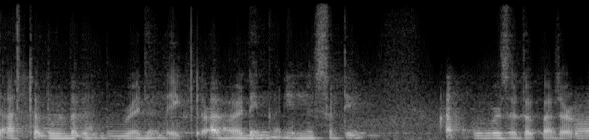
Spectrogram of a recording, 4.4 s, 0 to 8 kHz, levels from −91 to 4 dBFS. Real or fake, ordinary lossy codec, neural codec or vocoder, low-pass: fake; none; codec, 16 kHz, 0.5 kbps, X-Codec, HuBERT features, trained on balanced general audio; none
